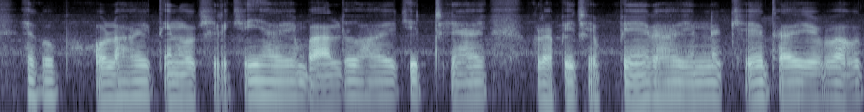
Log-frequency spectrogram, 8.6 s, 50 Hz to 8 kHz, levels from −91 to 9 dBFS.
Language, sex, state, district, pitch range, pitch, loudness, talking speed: Bajjika, male, Bihar, Vaishali, 95-105 Hz, 100 Hz, -22 LUFS, 125 wpm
